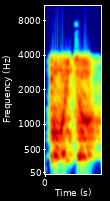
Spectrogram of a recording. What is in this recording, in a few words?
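player killed enemy mood med, speech japanese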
